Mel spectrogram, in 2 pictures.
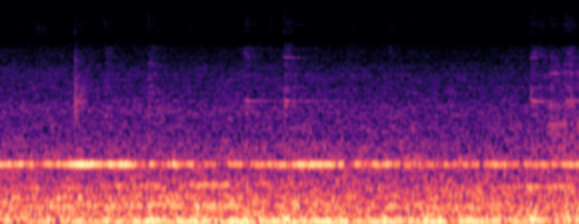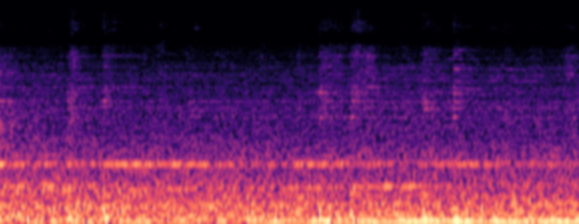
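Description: A long freight train of container flat wagons rolling past. Its wheels make a steady rumble, with irregular clacks over the rail joints and a thin steady whine above.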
